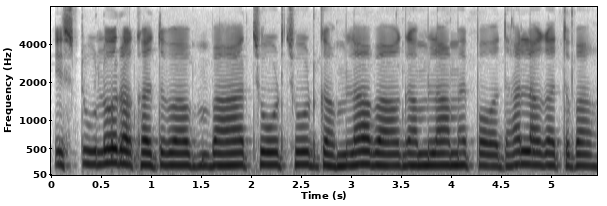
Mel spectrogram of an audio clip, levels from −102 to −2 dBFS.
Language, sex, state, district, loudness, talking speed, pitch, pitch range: Hindi, female, Bihar, Darbhanga, -16 LUFS, 130 wpm, 210 Hz, 205-220 Hz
